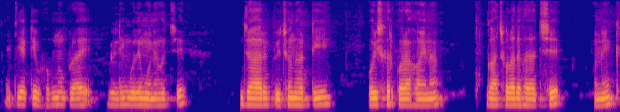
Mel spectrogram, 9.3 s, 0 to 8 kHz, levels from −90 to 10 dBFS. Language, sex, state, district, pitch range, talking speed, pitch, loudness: Bengali, male, West Bengal, Paschim Medinipur, 125-140 Hz, 110 wpm, 130 Hz, -20 LUFS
